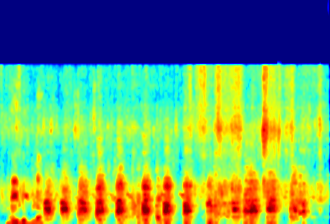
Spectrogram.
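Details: Ducks offered for sale give a rapid run of loud, nasal quacks, about three per second, rough and evenly repeated, with a few deeper honking notes at the start.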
